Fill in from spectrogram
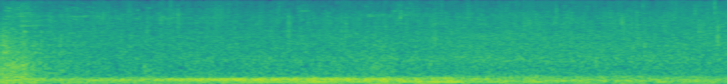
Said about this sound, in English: And look, a car just went by.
